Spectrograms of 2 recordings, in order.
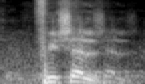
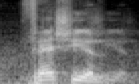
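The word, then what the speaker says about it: facial: फिशल फिशल फिशल फैशल अबे सही pronunciation बुलवाया करो। फिशल ना फैशल ये अमेरिका से आए हैं। सही बताएंगे। जी फेशियल यह अमेरिका से आए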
